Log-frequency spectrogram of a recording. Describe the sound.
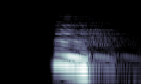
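A woman's wide, forceful yawn: a single short voiced exhale that slides downward in pitch, loud at first, then trailing off into a softer breathy tail, heard alone.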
